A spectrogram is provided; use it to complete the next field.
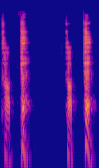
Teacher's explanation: it's just an aspiration pulse of bursts of air on really on the end of the P sound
